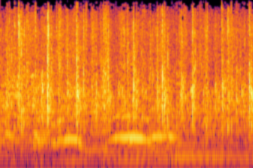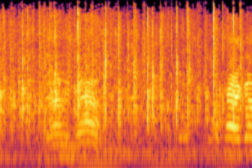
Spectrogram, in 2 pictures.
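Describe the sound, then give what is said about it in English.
An audience at a church morning service claps to welcome a pastor to the stage, a continuous crackle of many hands, with a voice speaking over it. “I want you to put your hands together and welcome with me Pastor Catalina as she comes to share a word with you this morning.”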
